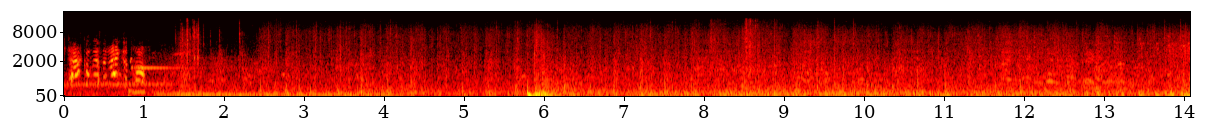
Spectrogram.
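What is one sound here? A low rumble of battle drones steadily.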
